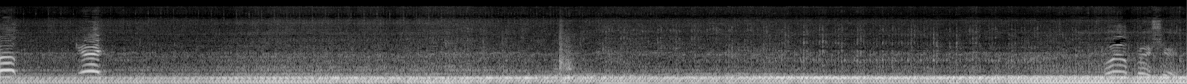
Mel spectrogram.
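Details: Ex-race Neon four-cylinder on a floor test stand: steady, even idle that rises cleanly with each throttle blip, no knocks or misses; no coolant bubbles, a healthy engine.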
